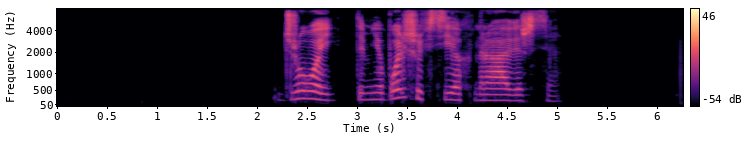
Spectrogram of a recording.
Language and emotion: Russian, positive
